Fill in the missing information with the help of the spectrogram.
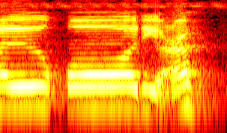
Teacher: اسی طرح عین اور تا کو ہا میں بدل دیں گے کیونکہ یہاں وقف کیا جا رہا ہے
